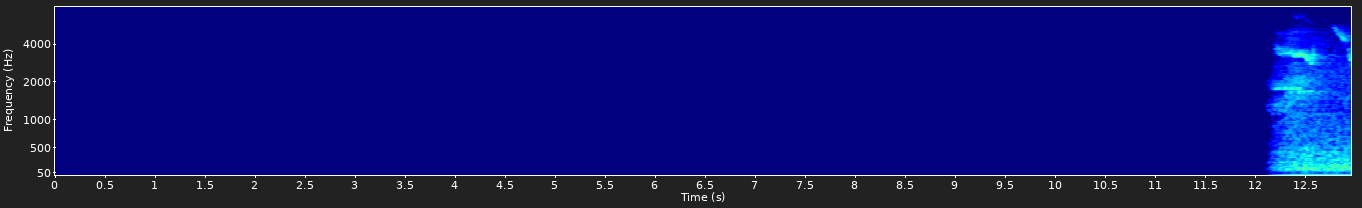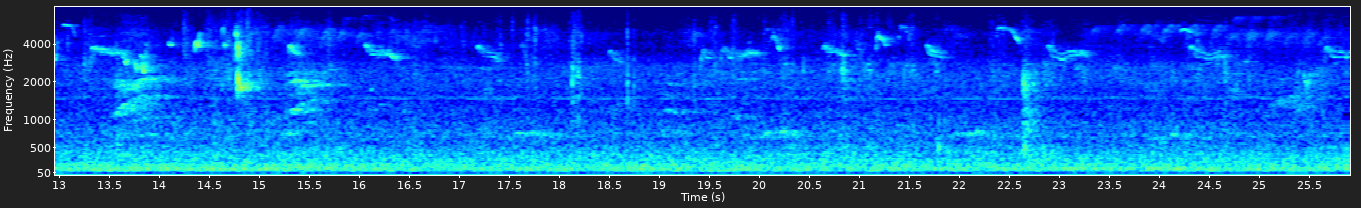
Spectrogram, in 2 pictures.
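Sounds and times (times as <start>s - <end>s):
small birds chirping: 12.2s - 25.9s
steady low background noise: 12.2s - 25.9s.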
